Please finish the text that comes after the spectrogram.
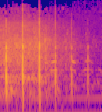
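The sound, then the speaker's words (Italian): Students at the Collegio Arcivescovile applauding their teacher: a short run of sharp, evenly spaced claps, about four per second, loud at first and then growing softer and sparser as the clapping dies away. “Quindi facciamole un altro grande applauso perché avrà tanto da lavorare.”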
